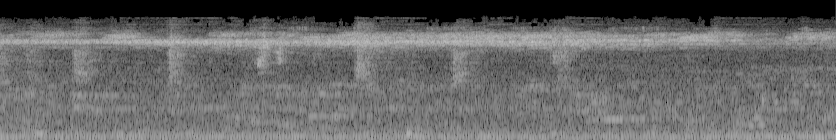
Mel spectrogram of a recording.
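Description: A faint, steady high-pitched trill like insects, with soft pulses about every two-thirds of a second over low room noise.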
